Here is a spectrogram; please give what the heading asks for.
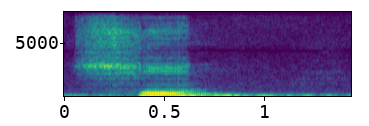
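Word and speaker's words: شين: অনেক সহজ শি শিন জিহ্বার মাঝখান উপরের তালুর সঙ্গে এখান থেকে শিন এভাবে উচ্চারিত হয় এই অক্ষরটা যেহেতু অনেক সহজ সেজন্য এটা পত্র মাধ্যমে দেখানো হলো না শিন আমার সাথে সাথে বলুন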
